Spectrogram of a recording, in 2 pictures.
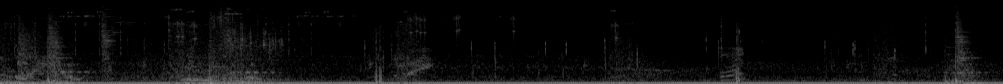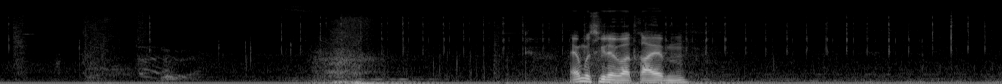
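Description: Video game magic zaps and crackles in short bursts.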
